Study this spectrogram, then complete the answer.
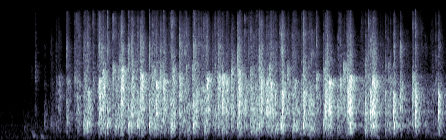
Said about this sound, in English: It's quite scary to get applause between each poem, but carry on if you want.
